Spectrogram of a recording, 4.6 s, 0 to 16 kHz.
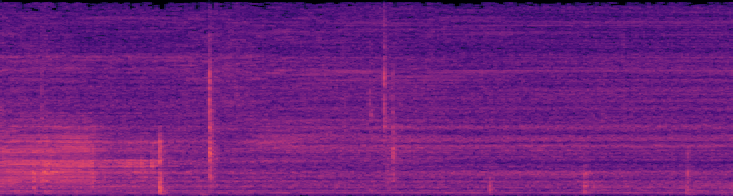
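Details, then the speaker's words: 1960 Telectro MR511B reel tape recorder on a 9 V battery, crystal mic recording: steady low buzz under faint clicks, mains hum from a nearby fluorescent light picked up through the unshielded mic cord. "thing number two buzzing sound the buzzing is courtesy of the fluorescent light nearby with this this just wrapped cord here it's not shielded at all so they're picking up hum"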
